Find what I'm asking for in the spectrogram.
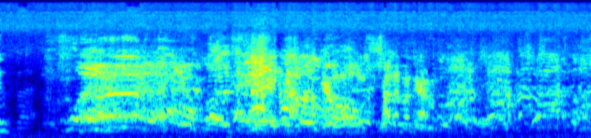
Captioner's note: cheering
